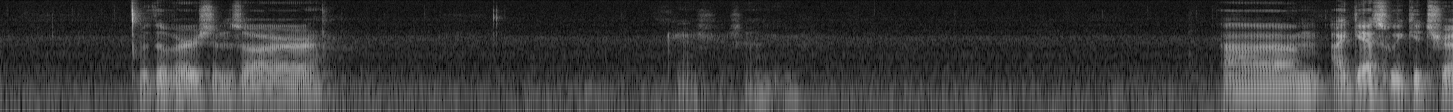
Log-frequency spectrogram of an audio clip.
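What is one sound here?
A young man speaks calmly into a close microphone, in short bursts.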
